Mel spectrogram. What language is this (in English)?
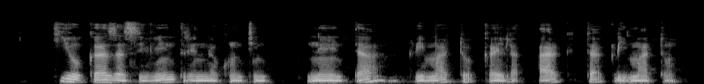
Esperanto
